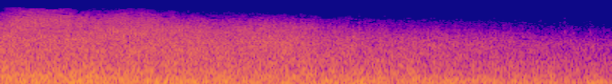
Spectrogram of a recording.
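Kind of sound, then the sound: sound effect, lightning sound effect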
